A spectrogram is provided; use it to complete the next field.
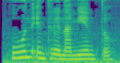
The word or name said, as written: un entrenamiento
